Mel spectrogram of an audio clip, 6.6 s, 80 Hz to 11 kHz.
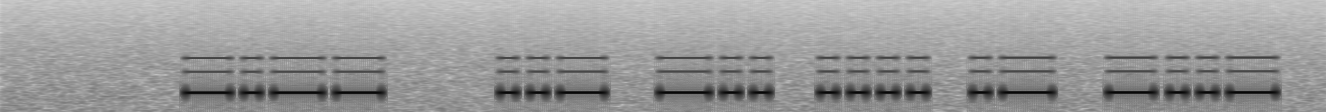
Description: Morse code, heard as a keyed tone, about 16 wpm, 650 Hz. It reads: Y UDHAX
